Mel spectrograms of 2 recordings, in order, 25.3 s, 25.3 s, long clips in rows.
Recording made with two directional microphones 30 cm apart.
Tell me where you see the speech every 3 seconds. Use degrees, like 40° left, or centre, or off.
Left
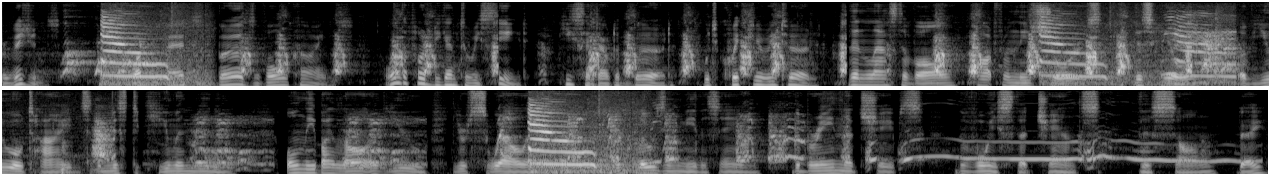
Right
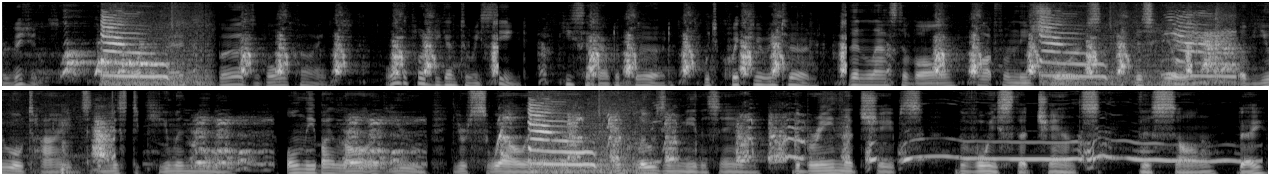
60° left, 50° left, 50° left, 40° left, 20° left, 10° left, centre, 10° right, 10° right.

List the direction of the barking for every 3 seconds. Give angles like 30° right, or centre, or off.
10° right, 10° right, centre, 20° left, 10° right, 10° right, 10° right, 10° right, 10° right.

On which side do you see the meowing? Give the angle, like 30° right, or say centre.
20° left.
